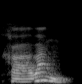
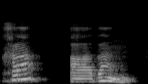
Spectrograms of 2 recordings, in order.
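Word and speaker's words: הָאָדָם: No es Jadán, Jadán, no, Ja-Adán, Ja-Adán.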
